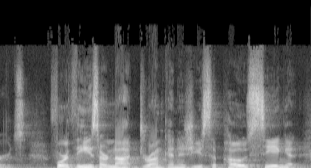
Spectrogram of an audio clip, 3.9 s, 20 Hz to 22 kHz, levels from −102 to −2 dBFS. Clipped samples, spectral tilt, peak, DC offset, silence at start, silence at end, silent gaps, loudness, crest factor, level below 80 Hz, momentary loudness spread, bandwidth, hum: under 0.1%; -4 dB/octave; -2 dBFS; under 0.1%; 0 s; 0 s; none; -16 LUFS; 16 dB; -46 dBFS; 7 LU; 17 kHz; none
